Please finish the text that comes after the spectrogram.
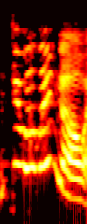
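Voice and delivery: very high, loud imitation of a clueless friend; high-pitched mock voice. Girl retelling friend's blurt to an eighth grader, high-pitched mockery. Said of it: "my friend was like".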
